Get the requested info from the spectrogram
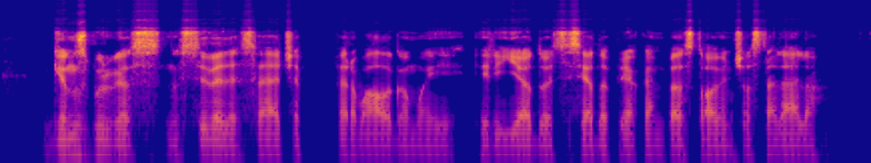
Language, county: Lithuanian, Šiauliai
